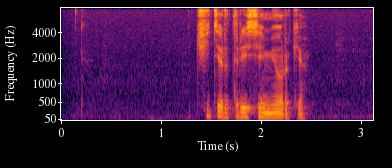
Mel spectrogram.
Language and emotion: Russian, neutral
